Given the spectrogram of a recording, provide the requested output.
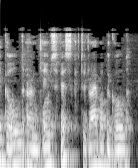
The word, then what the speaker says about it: Fisk: Fisk sounds like frisk, doesn't it?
